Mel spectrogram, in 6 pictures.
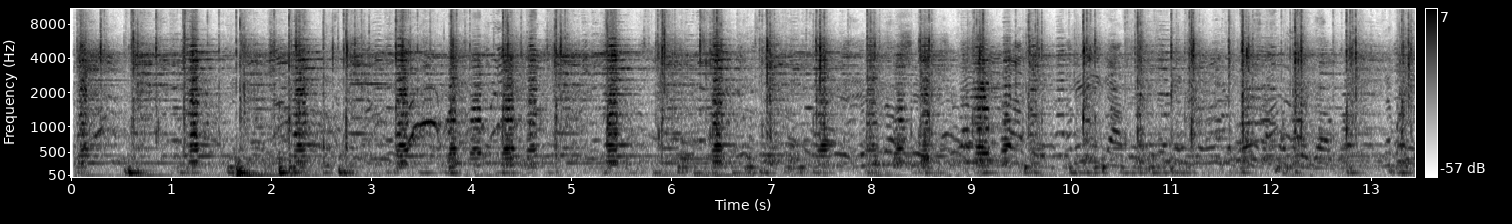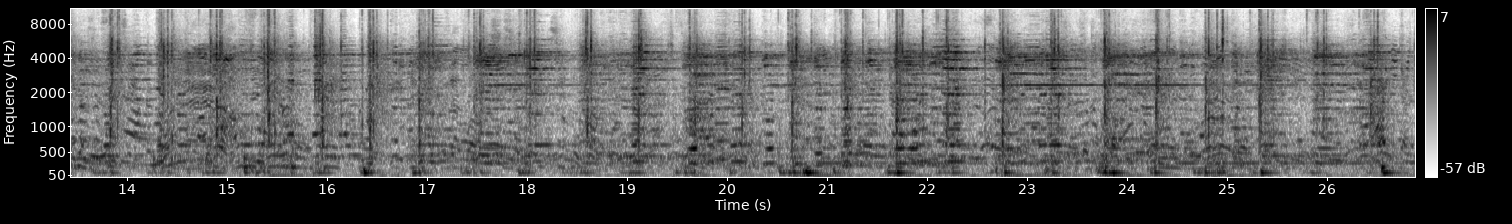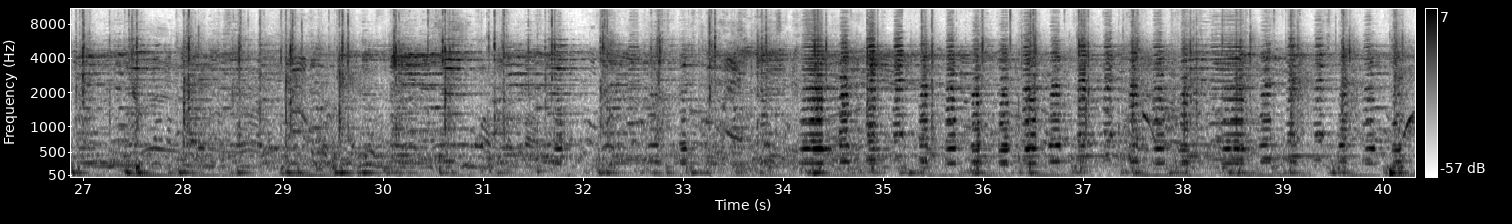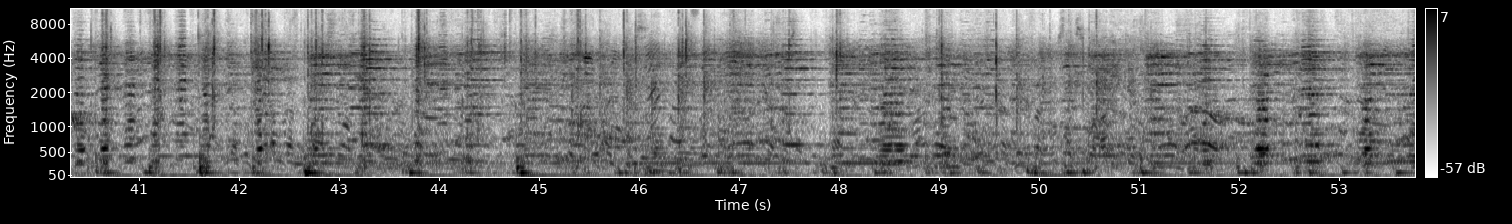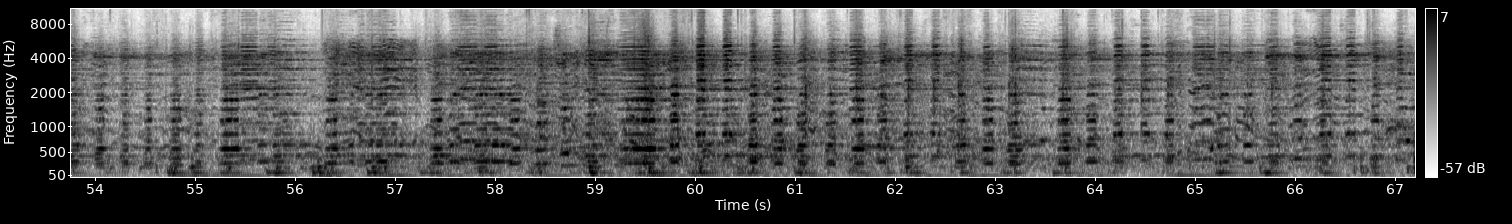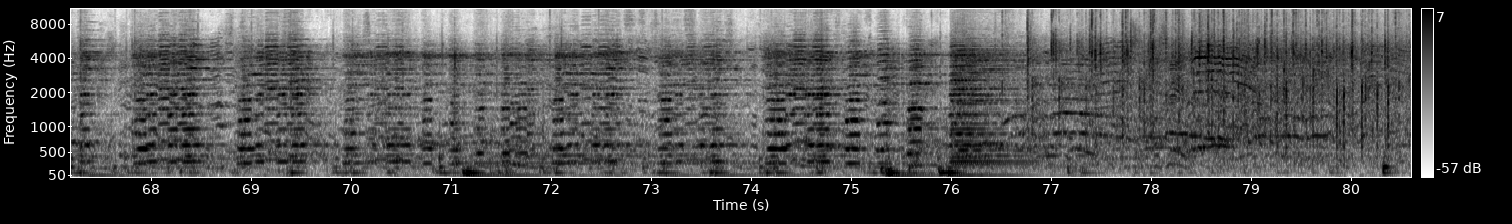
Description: Rondeau
Aire culturelle : Gascogne
Lieu : Samatan
Genre : morceau instrumental
Instrument de musique : violon ; accordéon chromatique
Danse : rondeau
